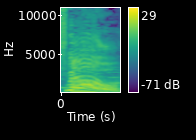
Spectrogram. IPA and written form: snəʊ (snow)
